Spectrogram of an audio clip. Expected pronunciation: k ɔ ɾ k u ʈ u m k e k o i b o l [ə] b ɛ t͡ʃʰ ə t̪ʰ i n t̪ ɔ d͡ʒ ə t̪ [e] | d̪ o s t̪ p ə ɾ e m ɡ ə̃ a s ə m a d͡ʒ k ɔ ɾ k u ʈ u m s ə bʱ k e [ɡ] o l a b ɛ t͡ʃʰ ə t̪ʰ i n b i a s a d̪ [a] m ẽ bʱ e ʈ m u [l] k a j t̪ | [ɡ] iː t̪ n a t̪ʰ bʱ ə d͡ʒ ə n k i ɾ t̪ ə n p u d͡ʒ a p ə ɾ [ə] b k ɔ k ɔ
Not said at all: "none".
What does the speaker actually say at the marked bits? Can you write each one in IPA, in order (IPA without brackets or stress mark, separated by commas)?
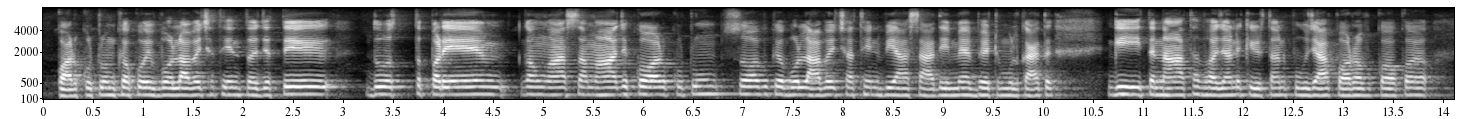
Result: a, e, b, i, l, ɡ, ə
